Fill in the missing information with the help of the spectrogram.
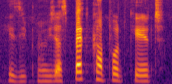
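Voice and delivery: usual speaking voice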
